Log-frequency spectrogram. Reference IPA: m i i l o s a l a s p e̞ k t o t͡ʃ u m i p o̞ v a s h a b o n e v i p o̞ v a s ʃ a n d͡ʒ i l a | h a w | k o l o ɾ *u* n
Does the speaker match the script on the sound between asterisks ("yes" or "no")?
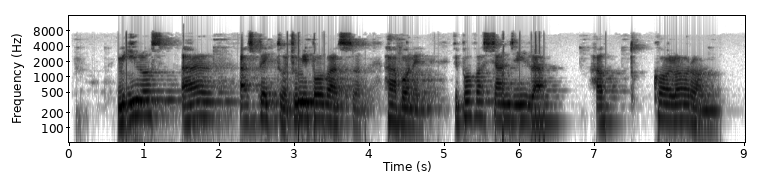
no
